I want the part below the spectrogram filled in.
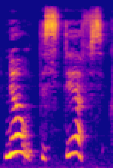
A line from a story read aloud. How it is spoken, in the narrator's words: cried his sisters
